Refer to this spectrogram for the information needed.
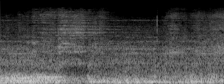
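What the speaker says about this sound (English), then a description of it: "Symbol on this train is CN A422" A CN freight train rolls past nearby, its wheels squealing and cars rumbling with a steady clickety-clack, loud and continuous with no talk over it.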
